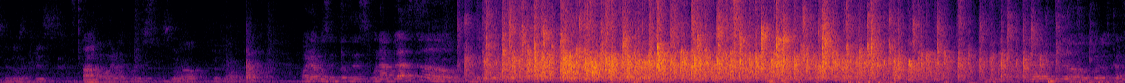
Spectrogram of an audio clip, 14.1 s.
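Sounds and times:
crowd applauding: 5.7 - 13.7.

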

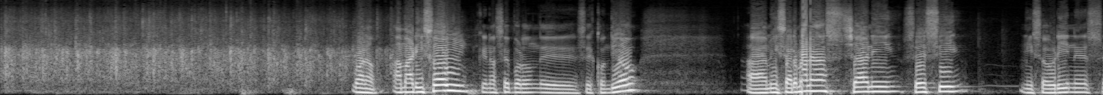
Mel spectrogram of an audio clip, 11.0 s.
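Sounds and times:
audience applause for Nora Cortiñas's caregivers at a book presentation: 0.0 - 4.7
speech: 3.5 - 6.6, 7.4 - 11.0.

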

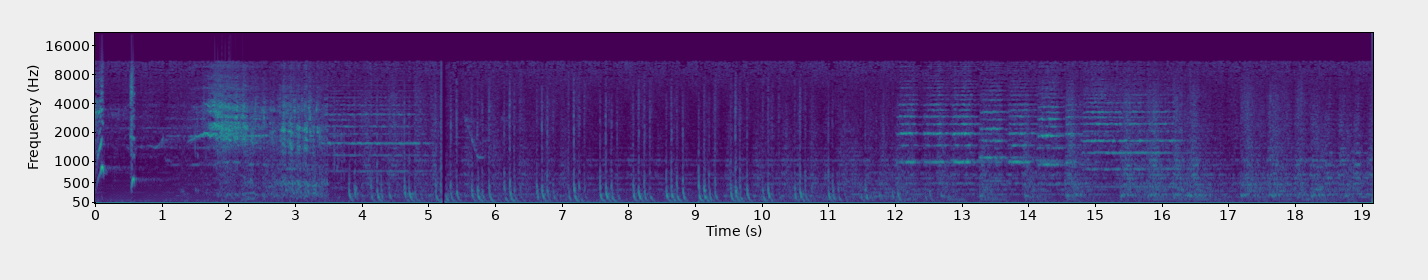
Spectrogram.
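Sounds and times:
horse neighing: 0.6 - 4.9
hooves clip-clopping: 1.8 - 19.1.

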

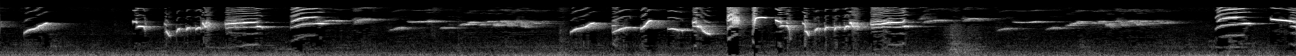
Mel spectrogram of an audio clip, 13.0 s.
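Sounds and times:
Oriental magpie-robin singing: 0.0 - 0.7, 1.3 - 12.9.

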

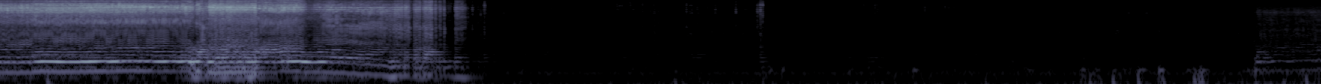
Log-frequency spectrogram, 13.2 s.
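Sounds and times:
bumblebee buzzing trapped inside a metal pole: 0.0 - 4.7, 12.6 - 13.1.

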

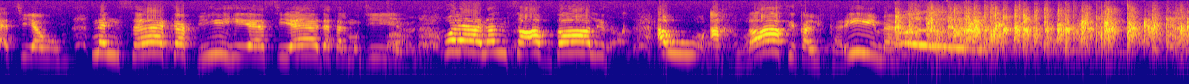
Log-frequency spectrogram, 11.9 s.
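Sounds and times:
speech: 0.1 - 11.0
audience applause: 9.0 - 11.8.

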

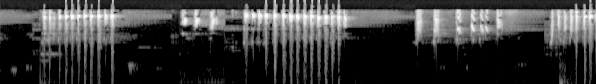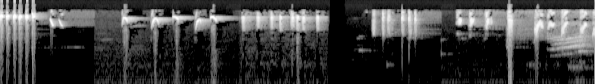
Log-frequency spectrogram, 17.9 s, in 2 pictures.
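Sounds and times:
flowerpecker ticking calls: 0.6 - 1.8, 2.7 - 5.2, 8.3 - 10.0, 10.8 - 13.9, 14.5 - 17.8.

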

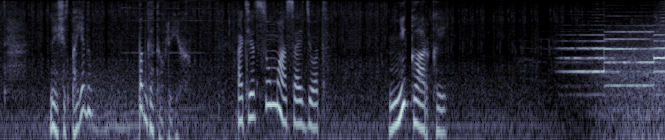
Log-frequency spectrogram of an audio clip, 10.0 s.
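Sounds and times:
low city traffic rumble: 0.0 - 8.4
speech: 0.8 - 3.0, 3.6 - 5.0, 5.8 - 6.8
ambulance siren speeding along a city street: 8.3 - 9.9.

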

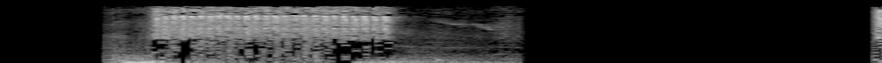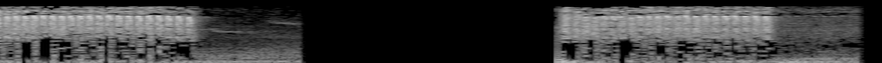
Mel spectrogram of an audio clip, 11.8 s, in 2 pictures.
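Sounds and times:
zebra finch rattling call: 1.0 - 2.6, 5.8 - 7.2, 9.6 - 11.1.

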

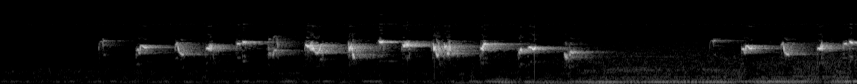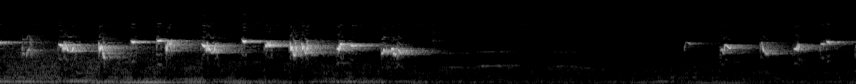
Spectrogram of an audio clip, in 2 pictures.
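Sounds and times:
yellow-vented bulbul singing: 1.0 - 13.1, 15.2 - 17.1.

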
